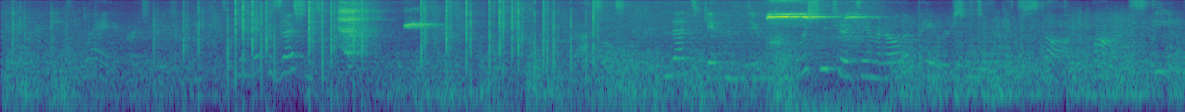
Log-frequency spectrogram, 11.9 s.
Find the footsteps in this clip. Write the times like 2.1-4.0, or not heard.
not heard.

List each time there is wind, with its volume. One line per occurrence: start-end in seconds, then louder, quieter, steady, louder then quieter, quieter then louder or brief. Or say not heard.
0.0-11.8 louder.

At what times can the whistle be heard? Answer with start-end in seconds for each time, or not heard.
3.4-4.3, 7.7-8.6.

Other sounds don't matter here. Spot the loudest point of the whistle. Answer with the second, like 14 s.
8 s.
